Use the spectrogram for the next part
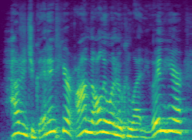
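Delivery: mock angry outburst, half-acted; retold anger. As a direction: play the furious gatekeeper scolding. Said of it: "the amount of anger and the voice".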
